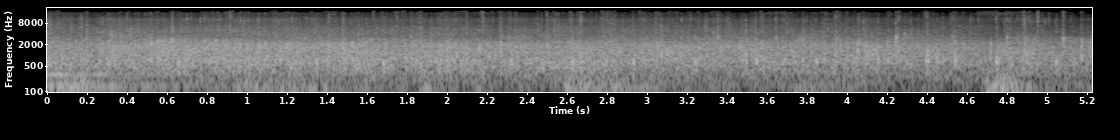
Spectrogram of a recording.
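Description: Steady audience applause, a dense wash of many hands clapping at an even, sustained level for the full stretch, with no voices standing out above it.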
